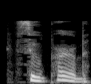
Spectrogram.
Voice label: "Superb", English

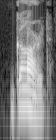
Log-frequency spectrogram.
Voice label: "Guard", English

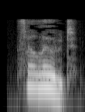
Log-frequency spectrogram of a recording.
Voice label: "Salute", English

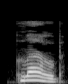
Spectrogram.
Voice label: "Lobe", English

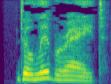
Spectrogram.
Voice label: "Deliberate", English

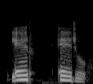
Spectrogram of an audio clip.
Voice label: "Aerial", English

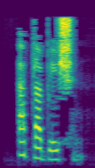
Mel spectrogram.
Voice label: "Approbation", English

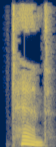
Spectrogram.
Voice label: "Tent", English

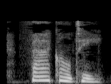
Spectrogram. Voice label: "Faculty", English

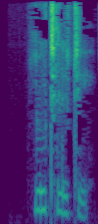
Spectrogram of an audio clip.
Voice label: "Utility", English

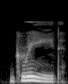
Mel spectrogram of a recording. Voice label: "Greed", English

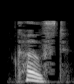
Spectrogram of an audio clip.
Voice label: "Coast", English

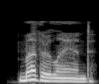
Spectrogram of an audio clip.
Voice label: "Motherland", English

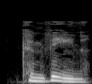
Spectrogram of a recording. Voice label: "Convene", English

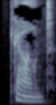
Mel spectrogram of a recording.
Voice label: "Count", English

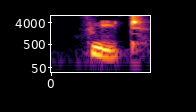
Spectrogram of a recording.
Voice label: "Wheat", English

